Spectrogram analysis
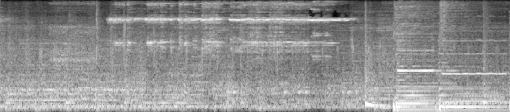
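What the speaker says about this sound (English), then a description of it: "This wrap train, created from ideas submitted by residents, is known as the Shobara Satoyama train." A JR Geibi Line wrap train running through the countryside near Shobara: a rumbling passage with squealing wheels and high metallic tones, shifting toward the end into a sustained horn-like tone.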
